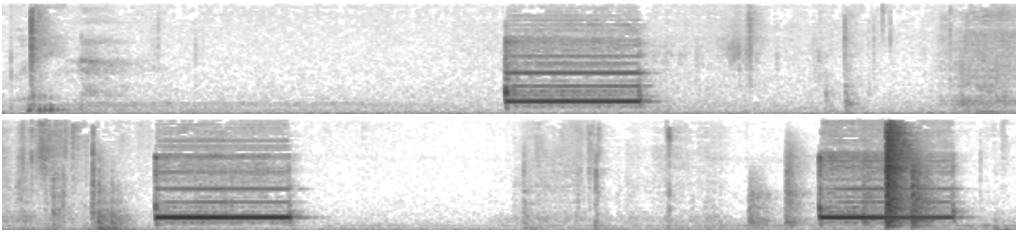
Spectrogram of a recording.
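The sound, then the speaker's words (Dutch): A phone's ringback tone plays while a call is placed to a friend about a football special: three long, steady, evenly pitched tone bursts several seconds apart, over faint background noise. “Ik ga bellen met Michael dat hij het stelt op de specials, op de voetbal.”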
